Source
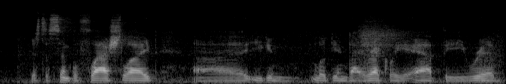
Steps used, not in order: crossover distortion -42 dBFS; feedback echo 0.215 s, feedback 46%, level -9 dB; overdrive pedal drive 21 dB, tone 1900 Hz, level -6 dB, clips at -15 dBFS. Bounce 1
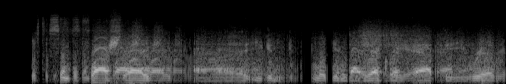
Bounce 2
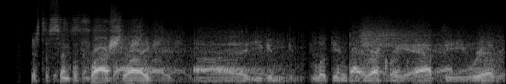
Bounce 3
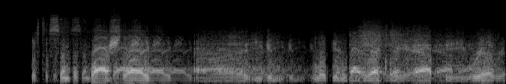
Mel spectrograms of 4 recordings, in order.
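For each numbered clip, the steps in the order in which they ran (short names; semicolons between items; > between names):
feedback echo > crossover distortion > overdrive pedal; overdrive pedal > feedback echo > crossover distortion; crossover distortion > overdrive pedal > feedback echo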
